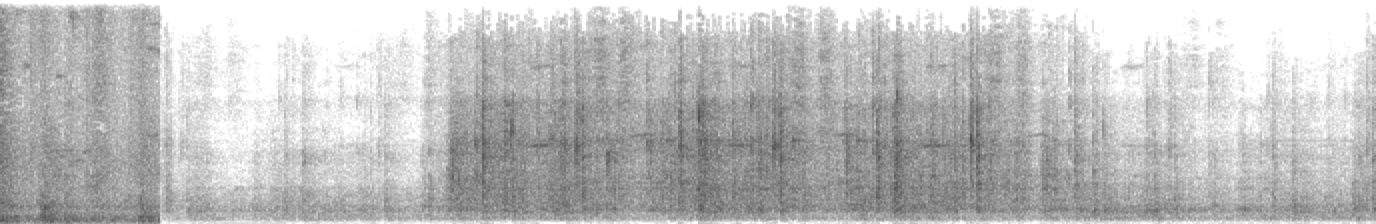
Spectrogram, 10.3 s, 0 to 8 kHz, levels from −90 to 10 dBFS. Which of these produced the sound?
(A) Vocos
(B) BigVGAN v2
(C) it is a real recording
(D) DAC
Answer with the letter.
C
